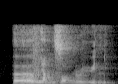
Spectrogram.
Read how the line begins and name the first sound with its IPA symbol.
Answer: əː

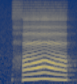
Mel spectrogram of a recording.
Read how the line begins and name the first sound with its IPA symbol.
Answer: h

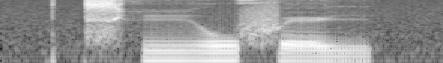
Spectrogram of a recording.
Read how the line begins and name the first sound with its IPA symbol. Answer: t͡sʰ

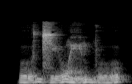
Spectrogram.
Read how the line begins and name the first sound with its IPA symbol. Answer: u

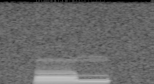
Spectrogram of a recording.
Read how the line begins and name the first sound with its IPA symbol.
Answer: ɐ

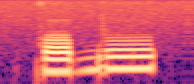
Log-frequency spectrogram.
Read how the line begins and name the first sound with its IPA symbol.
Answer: k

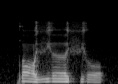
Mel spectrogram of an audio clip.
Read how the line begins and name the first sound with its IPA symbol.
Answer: ɾ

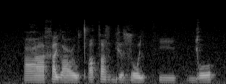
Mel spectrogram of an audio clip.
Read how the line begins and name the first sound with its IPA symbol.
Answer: ʕ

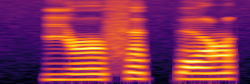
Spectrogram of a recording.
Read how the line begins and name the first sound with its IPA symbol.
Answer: j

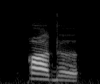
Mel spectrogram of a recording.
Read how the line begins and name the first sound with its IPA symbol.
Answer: q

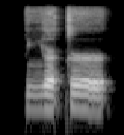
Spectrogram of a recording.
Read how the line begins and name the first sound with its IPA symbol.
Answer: ʎ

